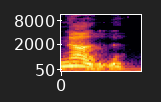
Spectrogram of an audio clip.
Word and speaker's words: none: or short O sound, and none, which also has the magic E at the end with not a long O sound.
